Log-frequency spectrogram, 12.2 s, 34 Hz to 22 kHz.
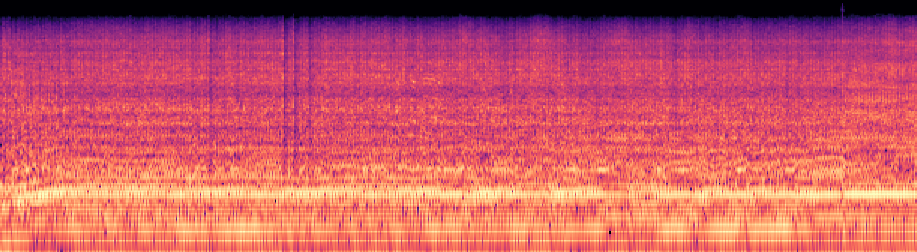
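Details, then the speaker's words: Pony starting engine of a 1945 Caterpillar D7 3T, fired up for the first time after sitting over 40 years, debris spraying from the exhaust: steady fast idle with a faint rhythmic knock under the exhaust beat; some internal knocking. "It sounds like there's a little bit of knocking inside that engine, but uh I couldn't believe it. That thing fired right up."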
